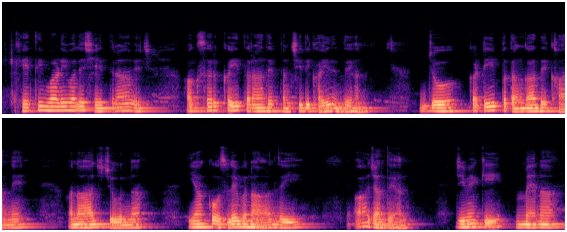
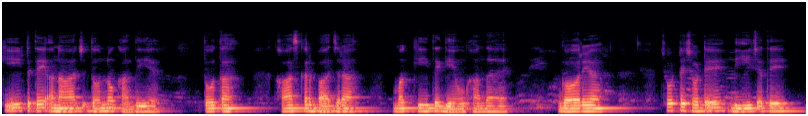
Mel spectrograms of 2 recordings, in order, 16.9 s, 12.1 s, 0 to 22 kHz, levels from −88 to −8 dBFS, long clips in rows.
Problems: constant background noise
